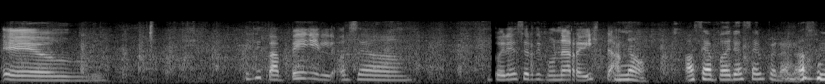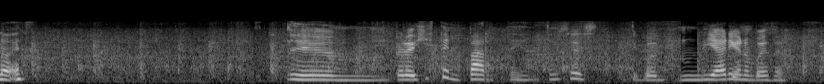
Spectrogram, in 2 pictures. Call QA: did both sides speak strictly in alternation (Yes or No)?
Yes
